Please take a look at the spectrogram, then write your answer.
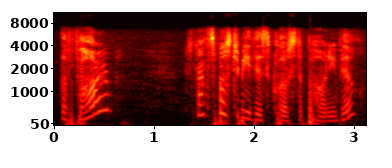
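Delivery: high, bright pony voice, startled; a filly voice caught off guard; surprised Pinky. A narrator's reading. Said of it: "she thought".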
